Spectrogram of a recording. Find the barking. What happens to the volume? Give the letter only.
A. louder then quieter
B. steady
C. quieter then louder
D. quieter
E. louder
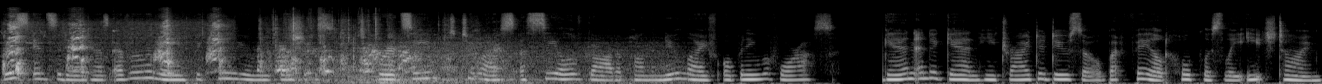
D.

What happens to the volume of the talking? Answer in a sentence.
The volume of the talking stays about the same.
